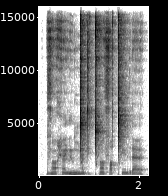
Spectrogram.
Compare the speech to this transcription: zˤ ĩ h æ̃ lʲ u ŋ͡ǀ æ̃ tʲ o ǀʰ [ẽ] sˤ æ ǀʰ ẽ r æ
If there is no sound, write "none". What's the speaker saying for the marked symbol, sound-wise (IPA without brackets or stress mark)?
ẽ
